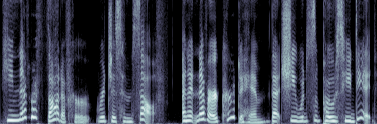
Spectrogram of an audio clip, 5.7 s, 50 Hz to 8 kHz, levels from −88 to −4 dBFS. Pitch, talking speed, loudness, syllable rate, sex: 285 Hz, 200 wpm, -18 LUFS, 5.5 syllables/s, female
